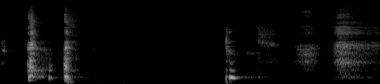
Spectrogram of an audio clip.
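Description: A fairly loud throat clearing: two quick harsh bursts, a pause of silence, then a longer rougher series of raspy clears and breathy exhales.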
